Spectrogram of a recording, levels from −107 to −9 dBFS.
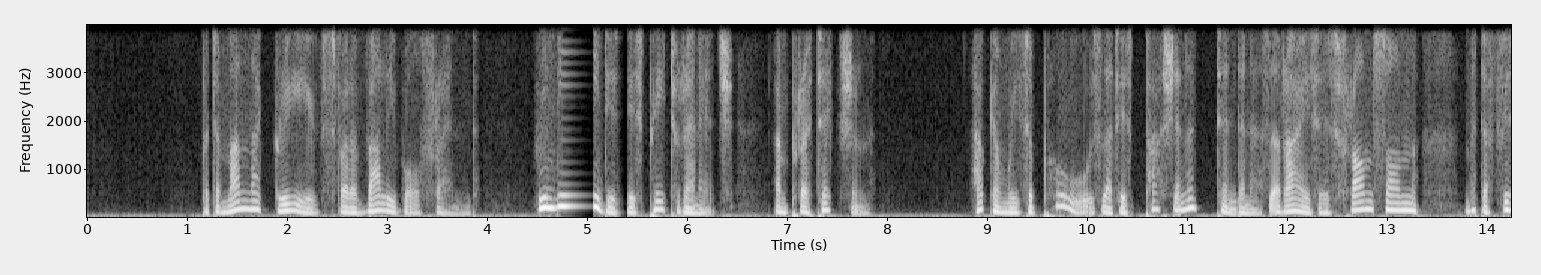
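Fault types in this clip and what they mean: Call audio freeze: From 4.75 to 5.07 s the sound stops advancing, and the last moment is stretched into a fading buzz or hiss for about 311 ms without dropping to silence. Afterwards the speech picks up exactly where it left off, with nothing skipped and the whole clip now running about 311 ms later. The likely cause is packets held up in transit until the jitter buffer ran dry. Unlike packet loss, this adds a gap without removing any audio.
Burst of packet loss: At 5.29 to 5.41 s a short stretch of about 110 ms is gone for good. The receiver covers it by continuing the last sound for about 112 ms while turning it down, and the fill fades to silence for its last 40 ms or so. The speech then resumes further on, with the missing piece simply absent. Unlike the freeze just before it, this one takes audio out rather than pushing it later.
Jitter buffer speed-up: Between 9.94 and 11.91 s the speech runs at about 116% of normal pace but keeps the same pitch, so it sounds hurried rather than higher. 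Tiny slices, each a pitch period or a few long, are cut out again and again, adding up to roughly a third of a second. This reins in a buffer that had grown too full, and the band stops at 4 kHz throughout, as expected on a G.711-style call path.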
